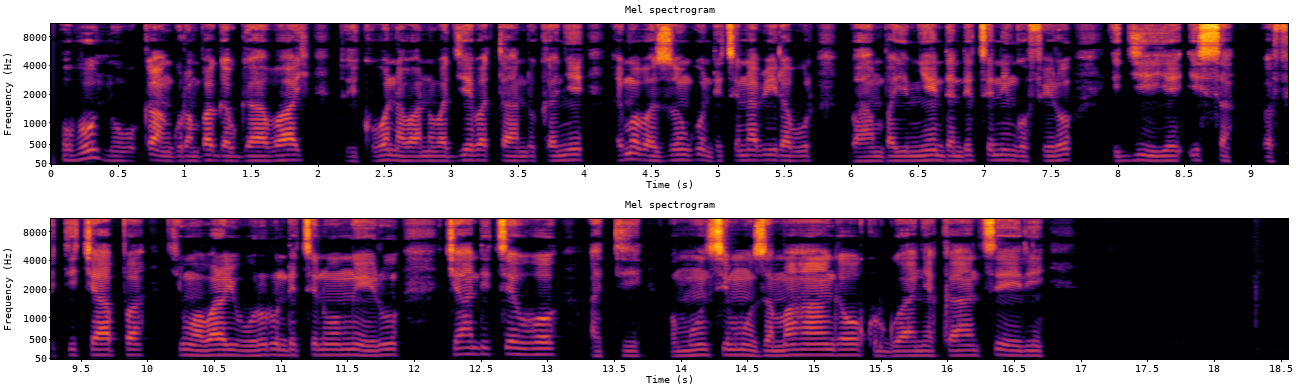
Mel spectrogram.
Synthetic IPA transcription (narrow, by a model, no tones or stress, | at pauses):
oβunuβukaːŋɡuɾambaɡabɡaːβaːjetuɾikuβo̞naβaːnuβaɟijeβataːndukaɲe̞haɾimaβazuːŋɡunde̞t͡se̞naβiːɾaβuɾaβaːmbajemɲe̞ːndande̞t͡se̞niːŋɡo̞fe̞ɾo̞iɟiːje̞ʔisa | βafiticaːpaciimumaβaɾajuβuɾuɾunde̞t͡se̞nuumŋwe̞ːɾucaːndit͡se̞ho̞ | ati | omuːnsimuːzamaɦaːŋɡawo̞kuɾɡwaːɲakaːnt͡se̞ːɾi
